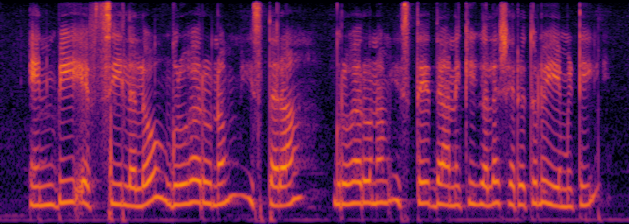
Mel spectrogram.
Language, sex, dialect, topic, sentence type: Telugu, female, Telangana, banking, question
